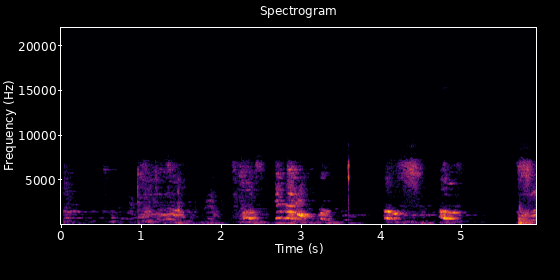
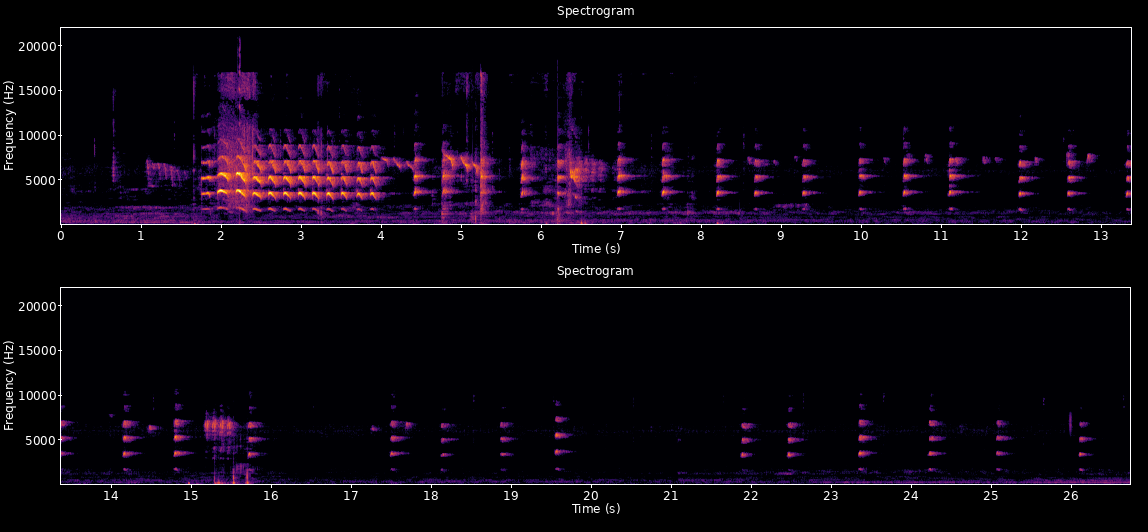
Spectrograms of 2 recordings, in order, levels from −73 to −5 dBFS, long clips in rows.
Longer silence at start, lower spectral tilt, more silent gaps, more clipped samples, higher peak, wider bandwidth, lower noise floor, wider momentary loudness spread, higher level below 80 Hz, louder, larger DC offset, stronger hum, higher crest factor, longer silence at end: second, 0.05 s vs 0.65 s; first, -3 dB/octave vs 2 dB/octave; neither; neither; second, -6 dBFS vs 0 dBFS; second, 9.4 kHz vs 17 kHz; first, -71 dBFS vs -62 dBFS; second, 22 LU vs 28 LU; second, -72 dBFS vs -66 dBFS; second, -27 LUFS vs -19 LUFS; neither; neither; about the same, 22 dB vs 26 dB; second, 0 s vs 0.55 s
